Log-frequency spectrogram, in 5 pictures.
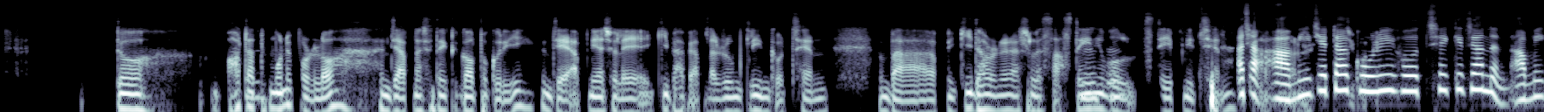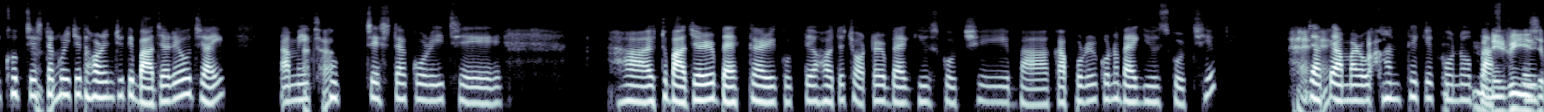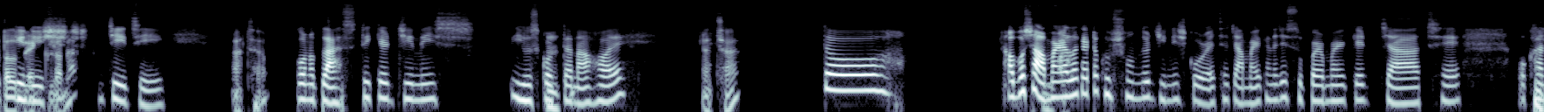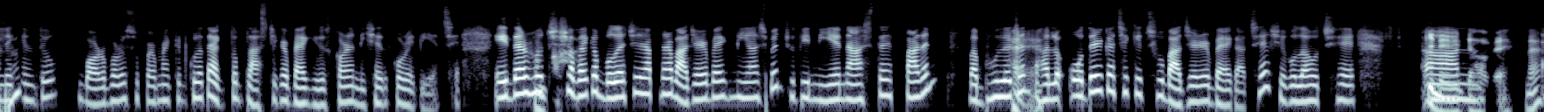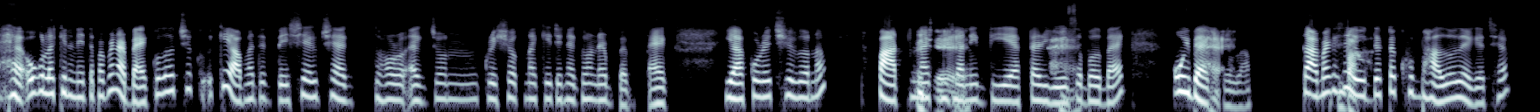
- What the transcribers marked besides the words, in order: in English: "reusable"; in English: "Either"; in English: "reusable"
- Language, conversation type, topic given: Bengali, unstructured, আপনি কীভাবে আবর্জনা কমাতে সহায়তা করতে পারেন?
